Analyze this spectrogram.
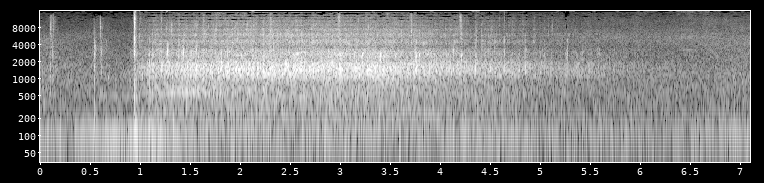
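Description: A crowd applauds and cheers, then slowly fades.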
